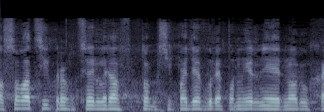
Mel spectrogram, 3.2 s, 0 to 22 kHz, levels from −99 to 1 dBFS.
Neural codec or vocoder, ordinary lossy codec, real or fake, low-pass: codec, 32 kHz, 1.9 kbps, SNAC; MP3, 48 kbps; fake; 14.4 kHz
